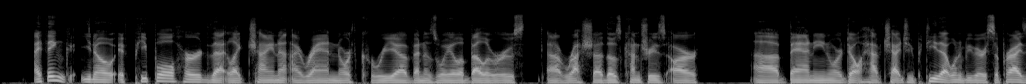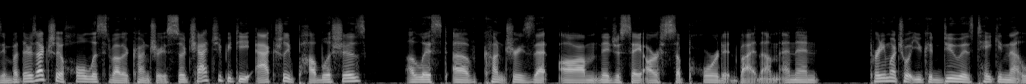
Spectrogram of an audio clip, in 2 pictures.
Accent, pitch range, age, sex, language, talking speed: American, 95-110 Hz, 20-39, male, English, 200 wpm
